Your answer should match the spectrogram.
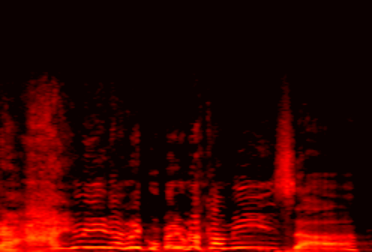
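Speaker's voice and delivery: high, excited near-squeal; thrilled squeal. Acted. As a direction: squeal with joy over a found shirt. Thrilled at recovering a shirt.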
